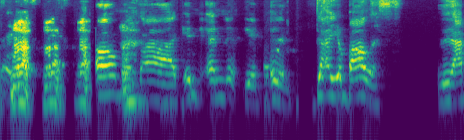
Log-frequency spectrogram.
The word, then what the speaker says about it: Diabolus: And Diabolus. Did I pronounce that correctly? That's the devil. Diabolos.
